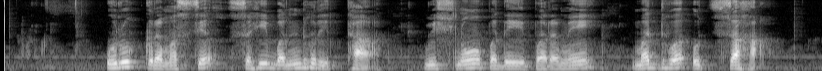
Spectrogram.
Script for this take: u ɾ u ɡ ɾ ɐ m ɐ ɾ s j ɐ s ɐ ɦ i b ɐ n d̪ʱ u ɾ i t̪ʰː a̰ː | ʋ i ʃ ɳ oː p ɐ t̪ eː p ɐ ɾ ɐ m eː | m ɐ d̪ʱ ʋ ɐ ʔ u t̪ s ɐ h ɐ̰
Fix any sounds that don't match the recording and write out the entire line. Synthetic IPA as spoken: u ɾ u k ɾ ɐ m ɐ s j ɐ s ɐ ɦ i b ɐ n d̪ʱ u ɾ i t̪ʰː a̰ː | ʋ i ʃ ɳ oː p ɐ d̪ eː p ɐ ɾ ɐ m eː | m ɐ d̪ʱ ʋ ɐ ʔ u t̪ s ɐ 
